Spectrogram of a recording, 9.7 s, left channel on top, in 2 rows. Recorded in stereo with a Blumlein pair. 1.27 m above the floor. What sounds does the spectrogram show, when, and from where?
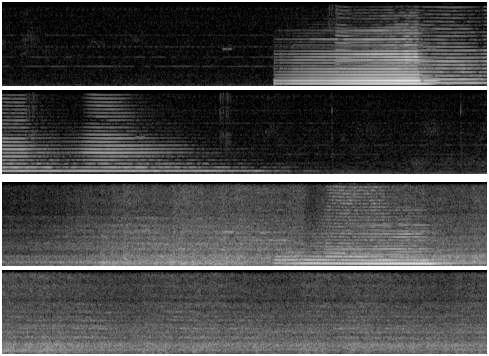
2.7 s a violin: 55° left, 1.5 m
